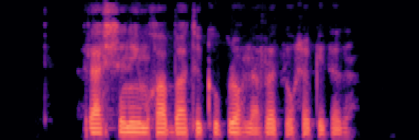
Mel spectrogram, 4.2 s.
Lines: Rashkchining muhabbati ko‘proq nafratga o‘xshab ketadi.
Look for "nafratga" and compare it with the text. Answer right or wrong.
right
